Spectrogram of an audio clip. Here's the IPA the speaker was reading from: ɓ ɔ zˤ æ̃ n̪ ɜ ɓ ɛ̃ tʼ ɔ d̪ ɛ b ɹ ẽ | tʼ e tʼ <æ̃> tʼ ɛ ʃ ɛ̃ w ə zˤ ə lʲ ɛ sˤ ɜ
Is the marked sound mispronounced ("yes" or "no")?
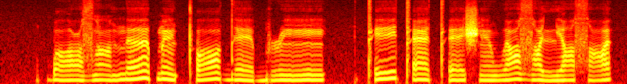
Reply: yes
